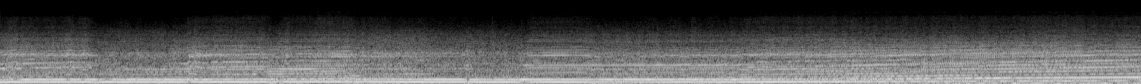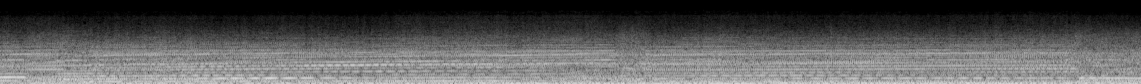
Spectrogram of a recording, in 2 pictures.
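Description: BMW E36 M3 race car's straight-six engine under racing load, heard from inside the cabin. Its pitch holds for several seconds, then climbs, drops sharply on an upshift about twelve seconds in, climbs again through the next gear, and falls away near the end as the driver lifts off.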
